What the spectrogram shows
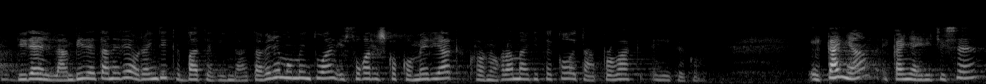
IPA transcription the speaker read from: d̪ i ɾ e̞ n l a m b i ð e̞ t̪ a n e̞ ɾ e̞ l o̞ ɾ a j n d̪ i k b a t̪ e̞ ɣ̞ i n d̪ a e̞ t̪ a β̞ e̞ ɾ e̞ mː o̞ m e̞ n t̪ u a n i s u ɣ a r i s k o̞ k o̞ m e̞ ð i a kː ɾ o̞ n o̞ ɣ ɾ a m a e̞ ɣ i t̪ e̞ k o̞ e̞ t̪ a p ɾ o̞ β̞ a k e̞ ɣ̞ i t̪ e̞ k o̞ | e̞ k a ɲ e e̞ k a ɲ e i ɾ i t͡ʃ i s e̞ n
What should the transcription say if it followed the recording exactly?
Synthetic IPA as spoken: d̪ i ɾ e̞ n l a m b i ð e̞ t̪ a n e̞ ɾ e̞ o̞ ɾ a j n d̪ i k b a t̪ e̞ ɣ̞ i n d̪ a e̞ t̪ a β̞ e̞ ɾ e̞ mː o̞ m e̞ n t̪ u a n i s u ɣ a r i s k o̞ k o̞ m e̞ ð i a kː ɾ o̞ n o̞ ɣ ɾ a m a e̞ ɣ i t̪ e̞ k o̞ e̞ t̪ a p ɾ o̞ β̞ a k e̞ ɣ̞ i t̪ e̞ k o̞ | e̞ k a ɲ a e̞ k a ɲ a i ɾ i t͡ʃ i s e̞ n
